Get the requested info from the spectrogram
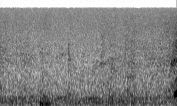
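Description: Quiet room with a few faint ticks and a soft knock about half a second in.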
